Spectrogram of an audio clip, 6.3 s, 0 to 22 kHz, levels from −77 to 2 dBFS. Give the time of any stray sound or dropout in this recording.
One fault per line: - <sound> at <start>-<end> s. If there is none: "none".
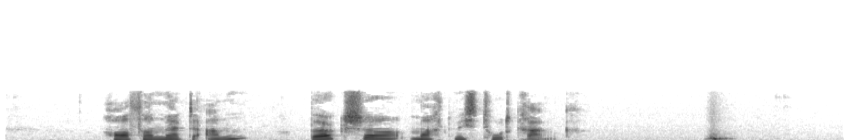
- whoosh at 5.3-5.5 s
